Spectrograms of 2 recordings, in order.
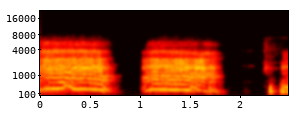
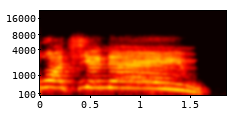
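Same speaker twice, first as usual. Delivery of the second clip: high yell at top of lungs, name drawn out; 7 semitones higher than usual. Announcing they will yell back at someone: yelling at the top of lungs. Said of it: "yell back at the top of my lungs".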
